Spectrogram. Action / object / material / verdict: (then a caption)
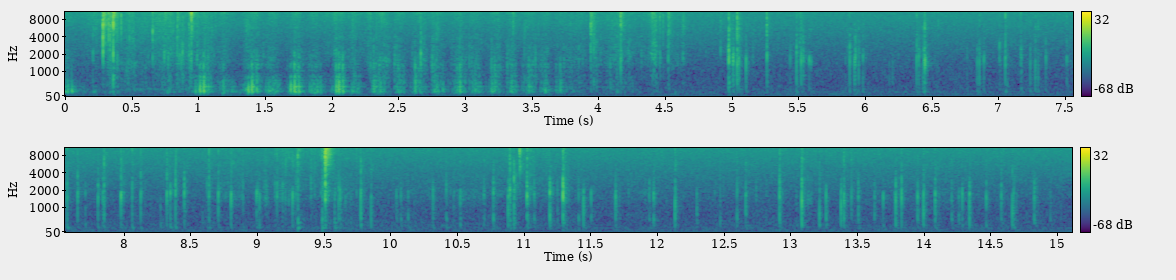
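tap / hardcover book in a clear plastic dust jacket / plastic, cardboard / none. Painted medium-length fingernails on both hands tap and scratch the front cover and edges of a closed, solid hardcover library book, *Dead Man's Blues*, wrapped in a glossy clear plastic dust jacket cover and lying on velvet. The first few seconds bring a denser, rustling scratch with a low-mid body. After that comes a steady patter of dozens of short, crisp, bright clicks with almost no ring.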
